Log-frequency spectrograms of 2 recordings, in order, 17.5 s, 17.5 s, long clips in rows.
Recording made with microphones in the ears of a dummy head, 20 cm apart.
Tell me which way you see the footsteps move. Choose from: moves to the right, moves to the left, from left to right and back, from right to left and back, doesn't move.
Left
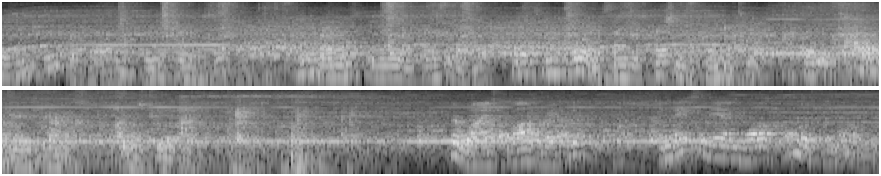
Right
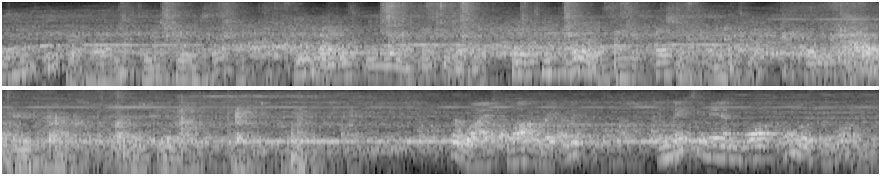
from left to right and back.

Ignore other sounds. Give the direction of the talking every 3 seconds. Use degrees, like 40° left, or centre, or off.
60° right, 30° right, 40° left, 60° left, 10° right, 50° right.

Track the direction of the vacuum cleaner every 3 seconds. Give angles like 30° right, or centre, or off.
70° left, 60° left, 30° left, 20° right, 50° right, 70° right.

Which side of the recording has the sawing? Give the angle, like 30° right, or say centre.
70° left.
